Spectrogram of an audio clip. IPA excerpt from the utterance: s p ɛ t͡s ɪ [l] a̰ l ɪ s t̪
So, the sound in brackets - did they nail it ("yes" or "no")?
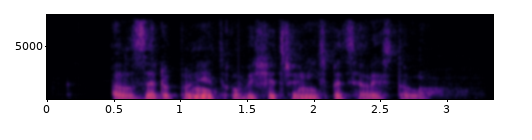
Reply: no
